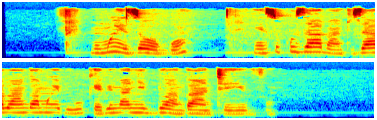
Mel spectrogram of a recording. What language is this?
Ganda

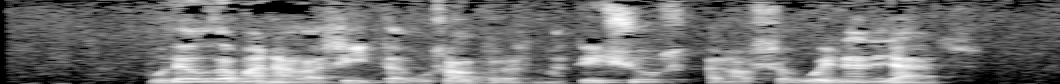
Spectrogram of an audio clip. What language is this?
Catalan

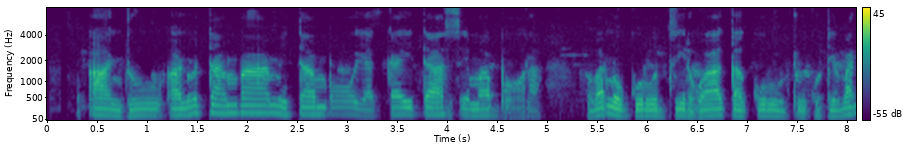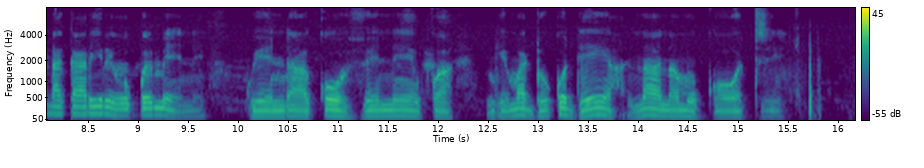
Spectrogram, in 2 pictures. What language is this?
Ndau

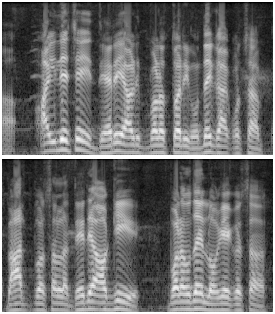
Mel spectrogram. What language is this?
Nepali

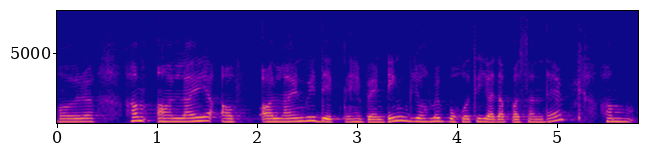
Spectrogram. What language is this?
Hindi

